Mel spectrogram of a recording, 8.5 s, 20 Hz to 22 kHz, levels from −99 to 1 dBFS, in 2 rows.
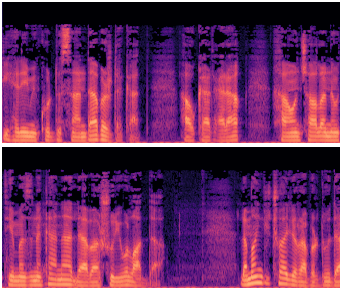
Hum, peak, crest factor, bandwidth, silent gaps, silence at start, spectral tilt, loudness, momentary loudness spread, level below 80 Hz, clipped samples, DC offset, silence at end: none; -4 dBFS; 18 dB; 11.5 kHz; none; 0 s; -5 dB/octave; -22 LUFS; 10 LU; -50 dBFS; under 0.1%; under 0.1%; 0 s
